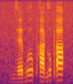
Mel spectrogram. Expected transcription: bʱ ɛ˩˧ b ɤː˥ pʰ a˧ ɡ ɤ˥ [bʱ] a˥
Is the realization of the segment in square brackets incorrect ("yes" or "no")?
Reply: yes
